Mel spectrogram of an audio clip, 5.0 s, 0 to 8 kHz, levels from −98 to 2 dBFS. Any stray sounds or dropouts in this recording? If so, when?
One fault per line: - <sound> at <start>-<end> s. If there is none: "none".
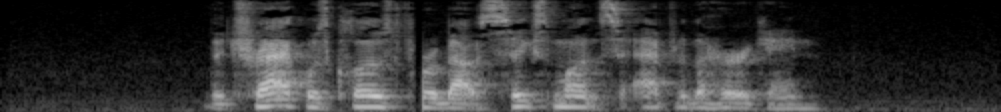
- dropout at 2.1-2.1 s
